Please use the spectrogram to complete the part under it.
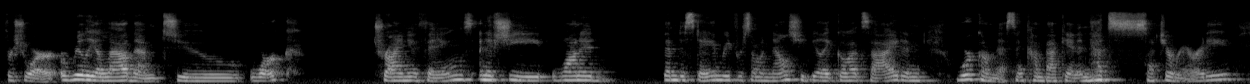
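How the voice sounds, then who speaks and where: Female interviewee, lowish voice, roomy echo. Casual, expressive actor recounting stories with lively quoted lines. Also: measured pace, slight background noise. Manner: animated, expressive storytelling, quoting others as she goes. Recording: echoey room.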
